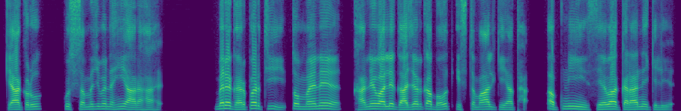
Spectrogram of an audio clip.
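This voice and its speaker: Guy narrating a hindi story, high smooth voice, dry close sound. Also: no echo. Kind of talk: scripted first-person story narration.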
